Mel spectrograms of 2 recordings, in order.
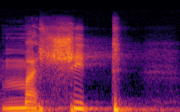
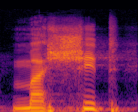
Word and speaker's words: masit: es la palabra hebrea masit con acento en la i masit y significa sentirse destruido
